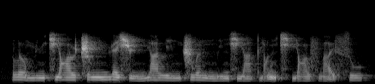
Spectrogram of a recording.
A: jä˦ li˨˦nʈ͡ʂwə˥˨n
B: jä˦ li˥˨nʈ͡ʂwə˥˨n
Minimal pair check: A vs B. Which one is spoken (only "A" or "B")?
A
